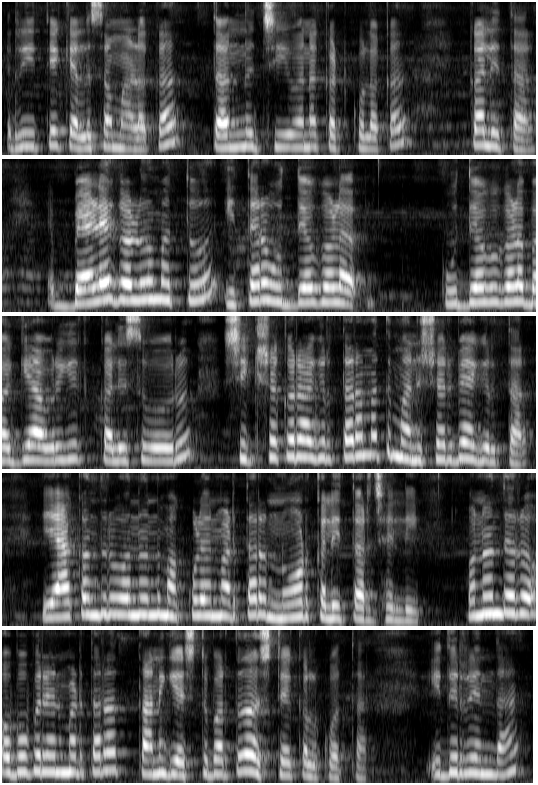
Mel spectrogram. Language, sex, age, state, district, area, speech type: Kannada, female, 30-45, Karnataka, Bidar, rural, spontaneous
